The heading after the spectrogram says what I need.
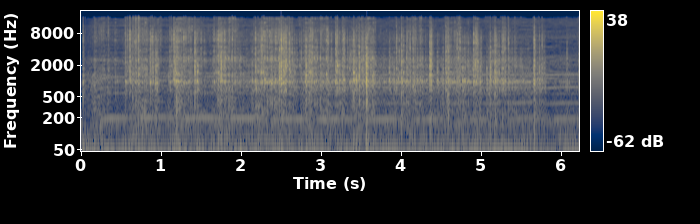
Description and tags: Recording of automatic change counter recorded direct with clip on condenser mic. From top with coins.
